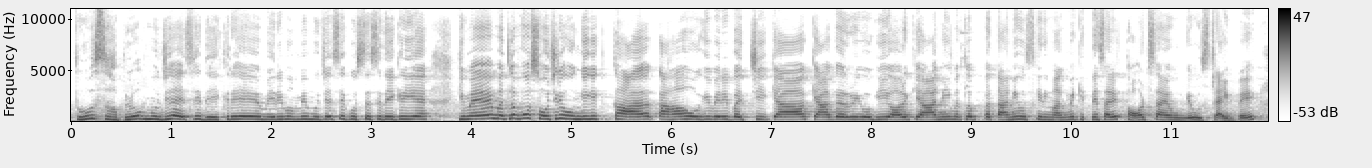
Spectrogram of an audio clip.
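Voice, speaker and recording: A young woman tells a story from her own life in a casual vlog. Her voice sits a little high and sounds soft and mellow, never sharp. She talks in a chatty, animated way and leans on casual fillers. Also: fairly quick, hardly any pauses. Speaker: vlogger.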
